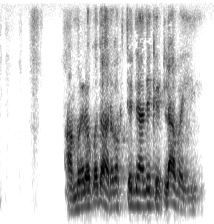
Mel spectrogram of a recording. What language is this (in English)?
Gujarati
